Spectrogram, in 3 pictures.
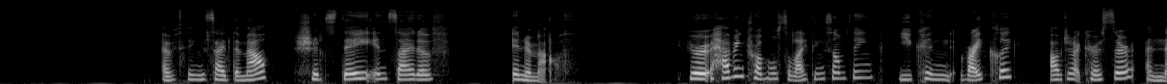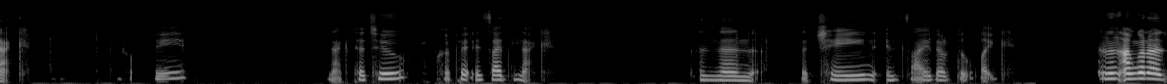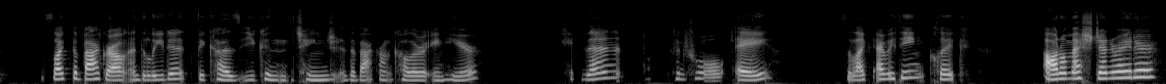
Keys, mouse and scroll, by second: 3.1 ctrl+c, 4.1 shift+click, 5.3 ctrl+v, 5.5 Return, 8.8 ctrl+z, 13.7 ctrl+c, 17.2 ctrl+v, 17.5 Return, 20.6 ctrl+c, 21.6 ctrl+v, 21.9 Return, 24.3 BackSpace, 27.2 BackSpace, 30.6 ctrl+a.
